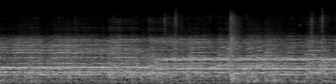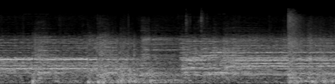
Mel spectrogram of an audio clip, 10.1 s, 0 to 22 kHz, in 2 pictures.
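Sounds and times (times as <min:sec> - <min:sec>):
choir singing with instruments: 0:00.0 - 0:10.0.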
